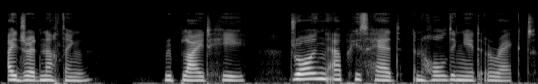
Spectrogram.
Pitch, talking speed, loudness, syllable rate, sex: 200 Hz, 145 wpm, -19 LUFS, 4.5 syllables/s, female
